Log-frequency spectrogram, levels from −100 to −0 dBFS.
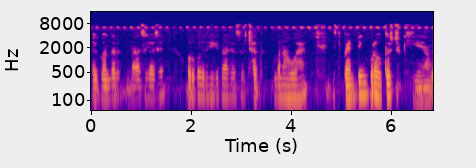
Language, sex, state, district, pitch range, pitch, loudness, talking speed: Hindi, male, Bihar, Jahanabad, 115-130 Hz, 120 Hz, -33 LUFS, 140 wpm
